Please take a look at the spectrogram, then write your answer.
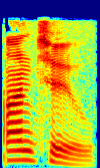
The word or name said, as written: onto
